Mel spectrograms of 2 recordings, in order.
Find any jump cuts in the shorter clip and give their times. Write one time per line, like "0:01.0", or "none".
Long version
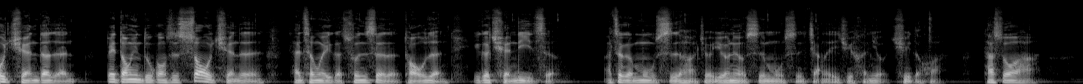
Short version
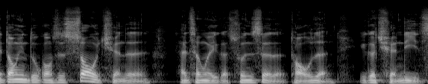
none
